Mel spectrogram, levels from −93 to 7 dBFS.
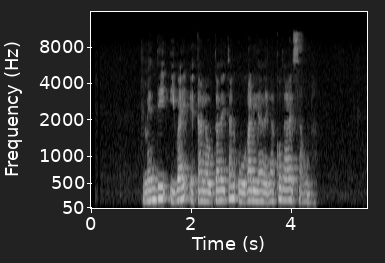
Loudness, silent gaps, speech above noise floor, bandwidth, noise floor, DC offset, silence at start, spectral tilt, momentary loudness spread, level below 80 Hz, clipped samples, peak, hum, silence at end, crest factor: -27 LUFS; none; 43 dB; 11 kHz; -70 dBFS; under 0.1%; 1.05 s; -6.5 dB/octave; 11 LU; -80 dBFS; under 0.1%; -12 dBFS; none; 1.05 s; 16 dB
